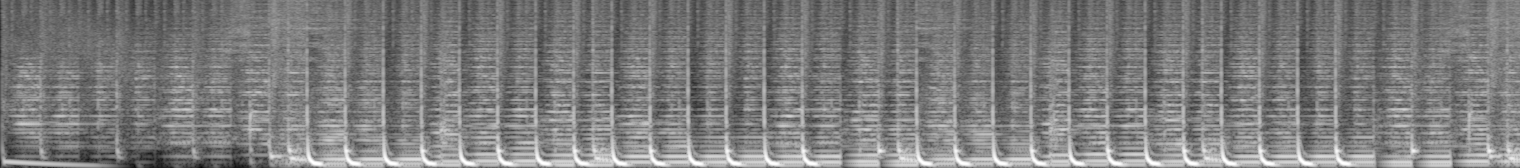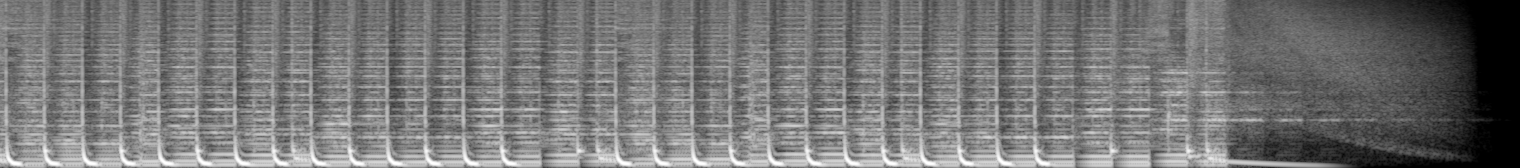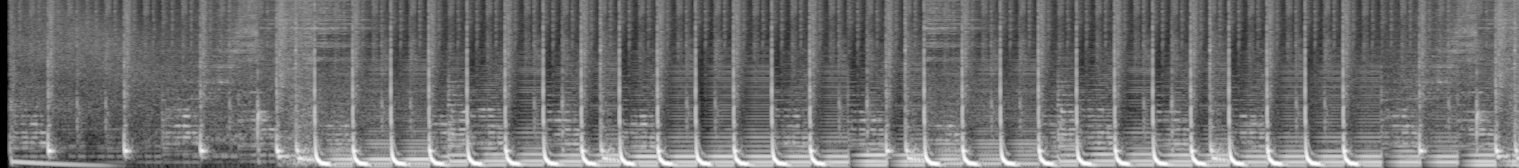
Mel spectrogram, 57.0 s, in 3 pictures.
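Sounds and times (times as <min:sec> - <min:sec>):
EDM background bed in G sharp minor at 126 bpm: 0:00.0 - 0:35.3, 0:38.2 - 0:56.9.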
